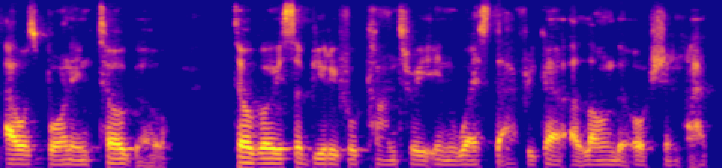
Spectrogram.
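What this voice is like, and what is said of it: West African accent. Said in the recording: “Don't let my accent fool you”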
